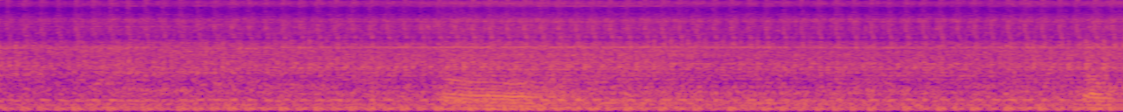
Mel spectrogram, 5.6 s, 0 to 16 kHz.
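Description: A Honda Click 125 scooter engine idles steadily after throttle body cleaning and valve clearance adjustment, a smooth, even running hum heard close up with no talking over it.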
